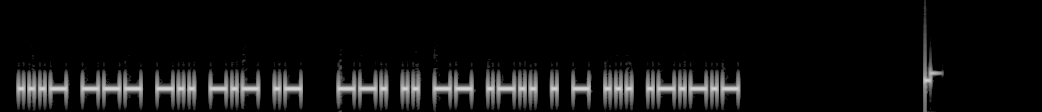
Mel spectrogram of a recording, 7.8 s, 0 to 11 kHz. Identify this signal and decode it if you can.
Morse code, heard as a keyed tone, about 32 wpm, 700 Hz. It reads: VODKA GIMLETS.
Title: Pangram Challenge v2 - 30wpm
